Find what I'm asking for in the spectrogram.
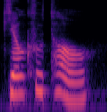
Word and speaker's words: Gyokuto: There's a town in southern Japan called Gyokuto, with like a long O on the end.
